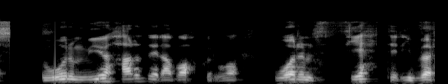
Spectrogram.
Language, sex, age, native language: Icelandic, male, 20-29, Icelandic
